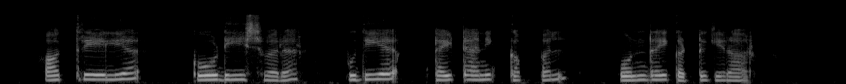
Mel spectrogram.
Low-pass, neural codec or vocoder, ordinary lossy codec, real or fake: none; vocoder, 22.05 kHz, 80 mel bands, WaveNeXt; none; fake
